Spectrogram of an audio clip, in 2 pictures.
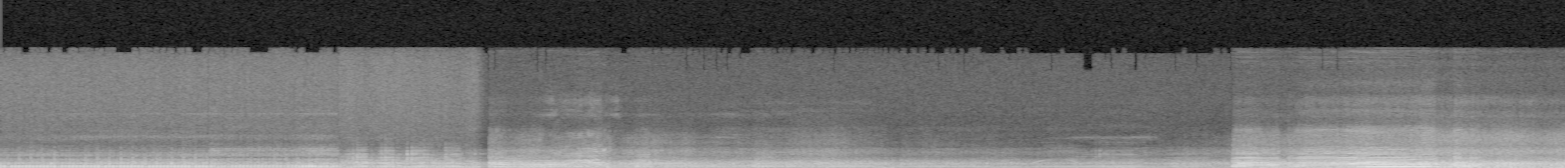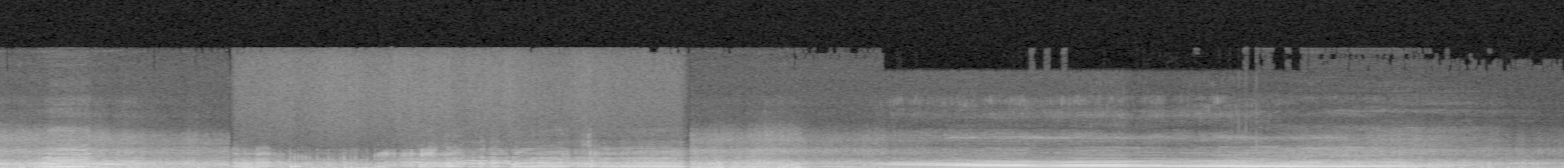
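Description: Dirt bike engine under way on a dirt track, revving up and dropping back again and again as it is ridden through the gears, then held at high revs for the last several seconds.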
